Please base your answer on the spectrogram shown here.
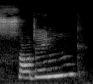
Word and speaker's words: sodding: never heard of it okay so it's sodding i just pronounce it in a very northern way it's northern england slang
